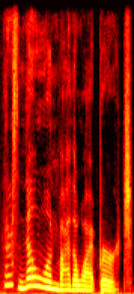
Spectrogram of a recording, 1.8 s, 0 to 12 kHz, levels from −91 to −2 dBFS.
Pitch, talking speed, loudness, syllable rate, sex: 250 Hz, 235 wpm, -15 LUFS, 5.8 syllables/s, female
